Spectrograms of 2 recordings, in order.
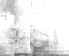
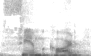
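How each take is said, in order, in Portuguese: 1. SIM termina em vogal nasal, com os lábios abertos. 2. SIM termina com os lábios fechados. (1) "se você falar errado" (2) "e não SIM card"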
